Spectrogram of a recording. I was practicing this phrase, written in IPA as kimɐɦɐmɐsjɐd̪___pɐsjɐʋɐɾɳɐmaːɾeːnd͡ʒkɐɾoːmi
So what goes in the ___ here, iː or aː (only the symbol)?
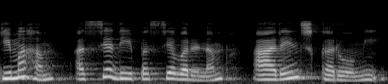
iː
